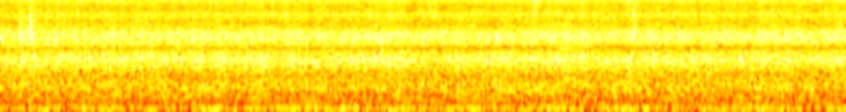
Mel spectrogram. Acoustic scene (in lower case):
park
